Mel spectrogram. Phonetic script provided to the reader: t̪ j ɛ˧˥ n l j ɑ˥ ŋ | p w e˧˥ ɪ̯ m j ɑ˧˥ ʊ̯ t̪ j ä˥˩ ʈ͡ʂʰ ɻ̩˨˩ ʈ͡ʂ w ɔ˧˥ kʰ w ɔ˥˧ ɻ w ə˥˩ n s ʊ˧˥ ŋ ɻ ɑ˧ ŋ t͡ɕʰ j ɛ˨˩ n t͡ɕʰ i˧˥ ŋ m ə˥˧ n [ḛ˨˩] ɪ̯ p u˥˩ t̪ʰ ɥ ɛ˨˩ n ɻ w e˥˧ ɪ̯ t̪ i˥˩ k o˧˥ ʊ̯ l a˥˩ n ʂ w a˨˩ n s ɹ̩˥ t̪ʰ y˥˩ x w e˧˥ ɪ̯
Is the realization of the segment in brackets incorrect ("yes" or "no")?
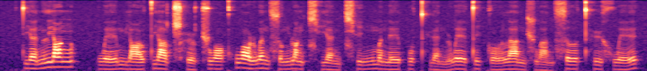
yes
